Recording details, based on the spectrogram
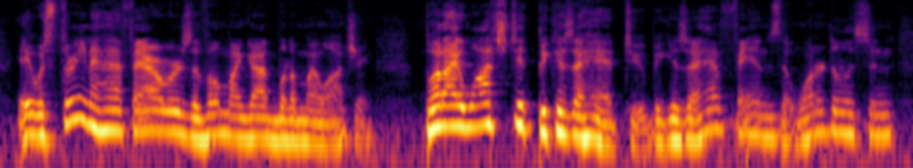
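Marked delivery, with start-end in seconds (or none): none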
